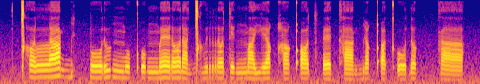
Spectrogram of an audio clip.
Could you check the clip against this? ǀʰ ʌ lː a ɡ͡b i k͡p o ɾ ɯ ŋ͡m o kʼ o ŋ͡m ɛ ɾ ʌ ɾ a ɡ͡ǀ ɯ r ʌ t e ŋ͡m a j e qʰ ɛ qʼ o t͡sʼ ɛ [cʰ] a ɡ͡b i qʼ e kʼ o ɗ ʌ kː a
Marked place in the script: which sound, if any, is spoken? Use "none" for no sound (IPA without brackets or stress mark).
kʰ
